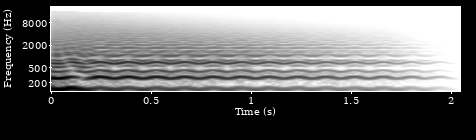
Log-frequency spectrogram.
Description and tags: Cartoon, Stunned 03
cartoon, character, colossus, hit, nostalgia, nostalgic, rpg, stun, stunned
